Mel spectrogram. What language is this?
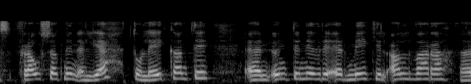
Icelandic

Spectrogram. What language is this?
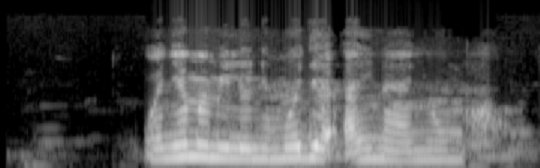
Swahili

